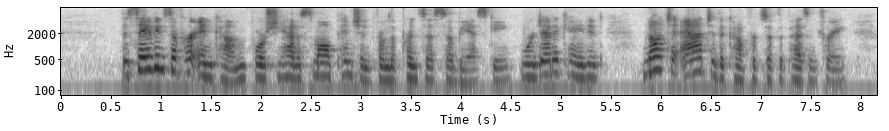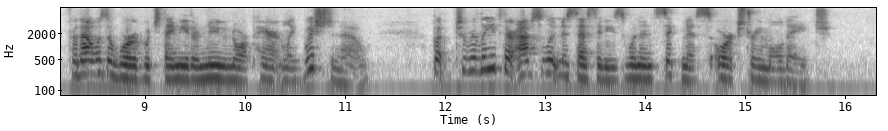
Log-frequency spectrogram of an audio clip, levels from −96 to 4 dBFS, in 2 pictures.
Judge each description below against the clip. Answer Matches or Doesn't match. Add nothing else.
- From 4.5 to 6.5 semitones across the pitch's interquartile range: Matches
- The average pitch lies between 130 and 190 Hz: Matches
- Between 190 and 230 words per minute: Matches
